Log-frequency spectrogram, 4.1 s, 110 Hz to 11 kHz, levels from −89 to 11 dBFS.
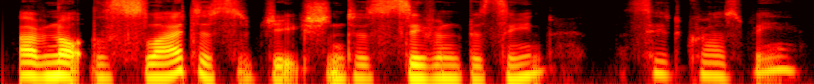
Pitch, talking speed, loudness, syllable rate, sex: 175 Hz, 160 wpm, -21 LUFS, 4.9 syllables/s, female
